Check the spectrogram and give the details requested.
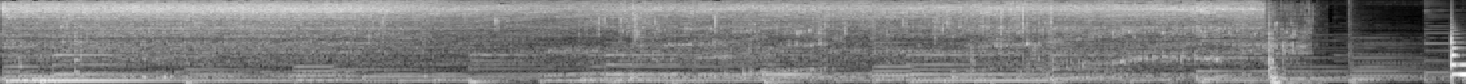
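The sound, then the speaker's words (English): Shower water runs in a steady, loud hiss for about six seconds, then shuts off abruptly, leaving a brief quiet with a faint knock at the end. “Would it be okay if I took a shower before telling any stories?”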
